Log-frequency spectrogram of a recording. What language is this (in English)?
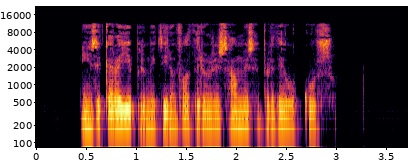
Galician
